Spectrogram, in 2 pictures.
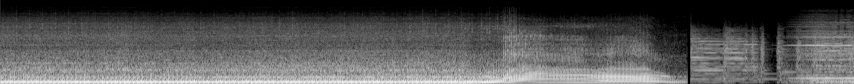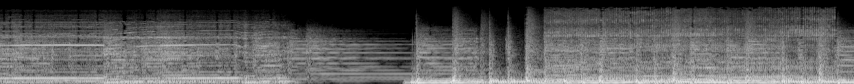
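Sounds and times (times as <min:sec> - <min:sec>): engine idling and revving: 0:00.0 - 0:06.9, 0:08.0 - 0:11.4, 0:13.8 - 0:17.0.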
